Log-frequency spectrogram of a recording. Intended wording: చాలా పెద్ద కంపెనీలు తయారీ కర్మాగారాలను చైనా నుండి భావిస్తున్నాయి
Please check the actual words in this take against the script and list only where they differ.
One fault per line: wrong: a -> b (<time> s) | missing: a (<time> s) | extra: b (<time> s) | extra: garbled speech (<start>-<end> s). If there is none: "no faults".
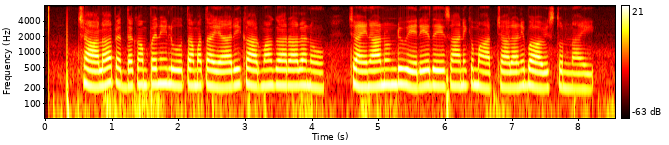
extra: తమ (2.1 s)
extra: వేరే దేశానికి మార్చాలని (5.4 s)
